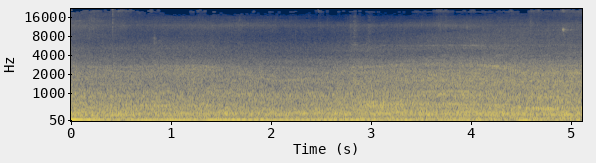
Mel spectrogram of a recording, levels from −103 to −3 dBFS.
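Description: No technical faults can be heard anywhere here.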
